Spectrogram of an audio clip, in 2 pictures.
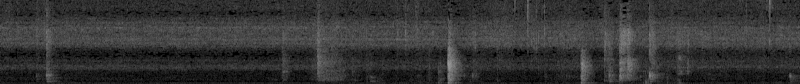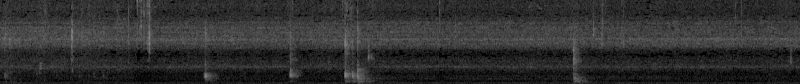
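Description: A cockatiel bathing in a small plastic water dish: scattered small splashes and taps, the loudest about four and a half seconds in, with a quick run of them around six seconds.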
